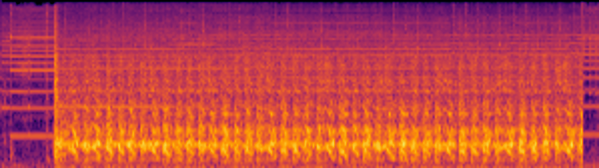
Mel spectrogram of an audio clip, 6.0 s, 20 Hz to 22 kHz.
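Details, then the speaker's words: 1984 Mercedes 300SD turbo diesel attempting first start in years, fuel being bled: about five seconds of steady cranking near three compressions a second, never catching. Cranks, no start; diesel reaches the injectors but with low injection pressure, possibly only one cylinder firing. "so there's diesel up here but not near as much pressure as i would expect to see"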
